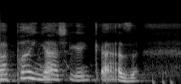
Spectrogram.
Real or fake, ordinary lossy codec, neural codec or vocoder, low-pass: real; none; none; 7.2 kHz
